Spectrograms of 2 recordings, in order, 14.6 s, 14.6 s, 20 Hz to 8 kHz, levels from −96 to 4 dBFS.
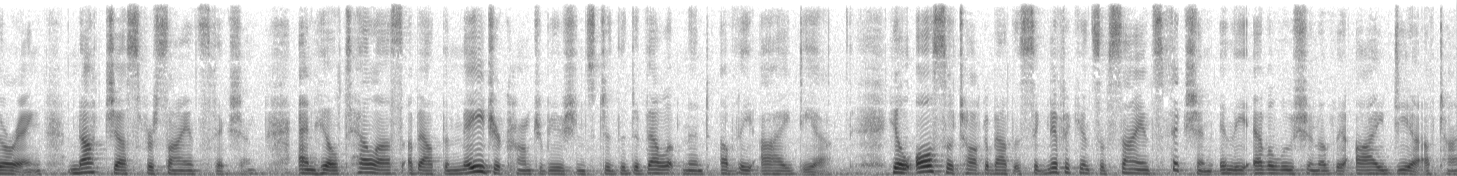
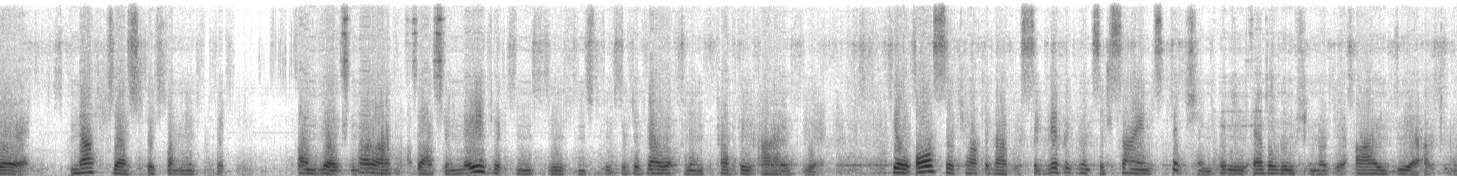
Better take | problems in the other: first | noise reduction (neural separator model SepFormer DNS4)

